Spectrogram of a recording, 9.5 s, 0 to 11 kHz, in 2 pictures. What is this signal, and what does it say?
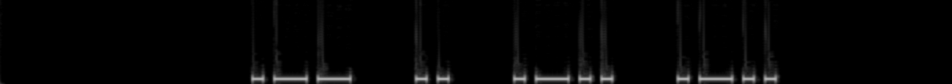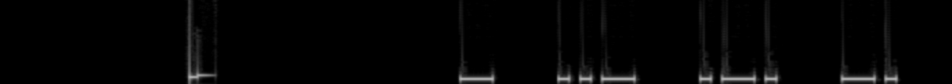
Morse code, heard as a keyed tone, about 22 wpm, spaced as for 16 wpm, 700 Hz. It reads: WILL TURN
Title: 2x Character Spacing - Top 200 Words - 22wpm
